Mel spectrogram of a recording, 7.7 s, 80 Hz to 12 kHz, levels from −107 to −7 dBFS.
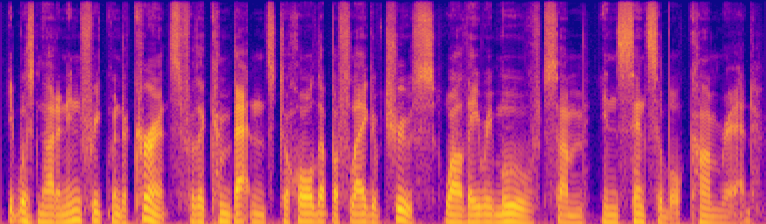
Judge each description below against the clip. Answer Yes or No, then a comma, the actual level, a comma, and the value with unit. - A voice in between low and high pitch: No, low, 115 Hz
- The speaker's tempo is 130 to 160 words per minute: No, average, 170 wpm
